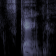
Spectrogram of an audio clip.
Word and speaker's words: Schenck: Joe Schenck, Schenck? How do you say it? Skank. Skank.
